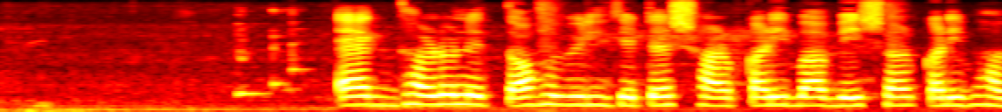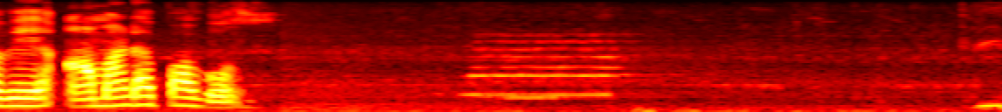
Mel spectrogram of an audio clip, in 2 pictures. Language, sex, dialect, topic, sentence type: Bengali, female, Northern/Varendri, banking, statement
